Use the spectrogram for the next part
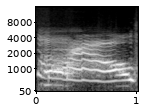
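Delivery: high, drawn-out meow-like ow; a long high stretching cat cry; cat stretching sound. Acted. Cat stretching in the story, high drawn-out ow. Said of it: "stretched Cat".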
